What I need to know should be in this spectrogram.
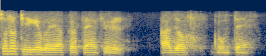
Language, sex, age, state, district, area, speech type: Hindi, male, 18-30, Rajasthan, Jodhpur, urban, conversation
